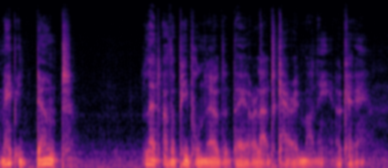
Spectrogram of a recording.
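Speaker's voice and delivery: very quiet, dropped very low voice. Game master voices a man who drops into a low voice. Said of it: "he kind of like goes into a low voice".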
